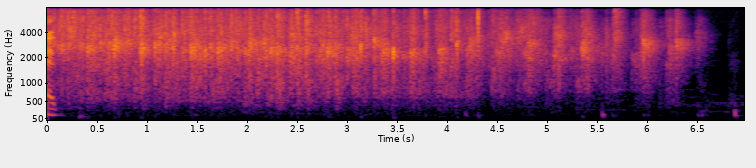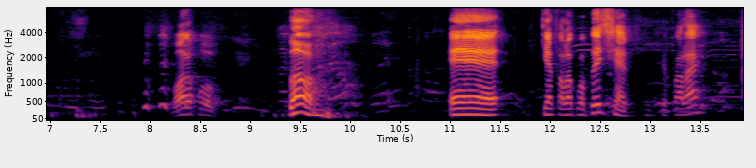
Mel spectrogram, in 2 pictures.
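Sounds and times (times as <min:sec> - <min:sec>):
speech: 0:00.0 - 0:00.4, 0:08.2 - 0:08.8, 0:09.4 - 0:10.0, 0:11.0 - 0:13.9
audience applause: 0:00.0 - 0:06.7.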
